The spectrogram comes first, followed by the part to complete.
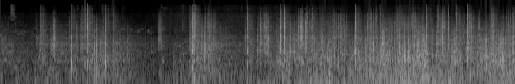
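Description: Fireworks going off: scattered sharp bangs in the first few seconds, then a dense run of crackling pops that builds and grows louder from about five seconds in.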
